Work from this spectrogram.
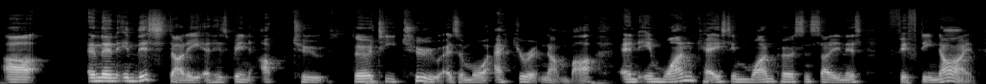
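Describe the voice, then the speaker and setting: A man's voice: mid-range voice, expressive, moderate pace. A man on a comedy podcast panel, riffing on the news in a mock-earnest manner.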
